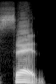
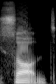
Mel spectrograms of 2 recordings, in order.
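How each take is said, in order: First: The name sounds like the English word said. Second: The name sounds like the English word sod. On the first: The speaker calls it wrong. "don't say said" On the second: The speaker calls it right. "say Sod"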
